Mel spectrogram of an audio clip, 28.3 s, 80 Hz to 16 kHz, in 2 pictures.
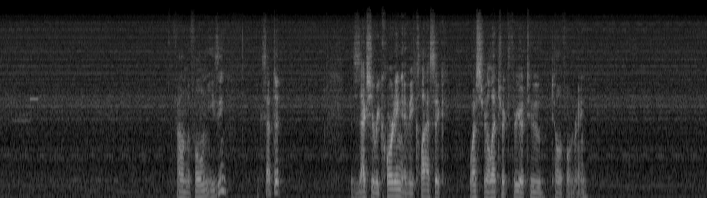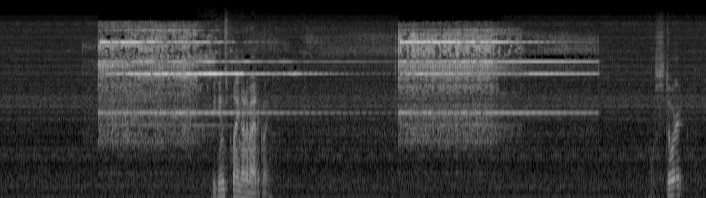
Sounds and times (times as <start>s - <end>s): Inside, small room: 0.0s - 28.2s
Speech: 3.5s - 4.6s, 5.2s - 5.7s, 7.0s - 11.8s, 18.4s - 19.6s, 27.1s - 27.9s.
